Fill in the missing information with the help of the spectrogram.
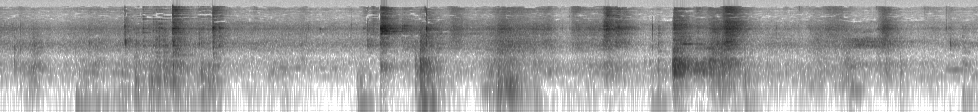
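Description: Eating rice and chicken by hand: fingers mixing and scooping rice on a metal plate, with irregular short clinks and scrapes against the plate and mouth sounds of eating. The loudest clinks come about three seconds and about five seconds in.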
